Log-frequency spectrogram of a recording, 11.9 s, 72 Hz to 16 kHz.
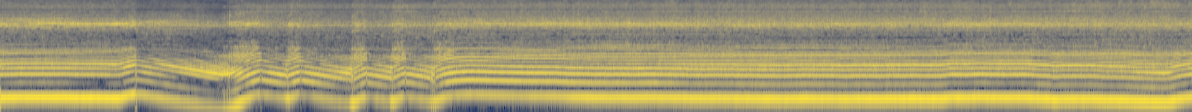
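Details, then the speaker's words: Stihl 024 AV Wood Boss chainsaw after high-jet tuning: revs sharply a few times, then holds clean steady scream under load through the cut; runs strong. "Runs pretty good."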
